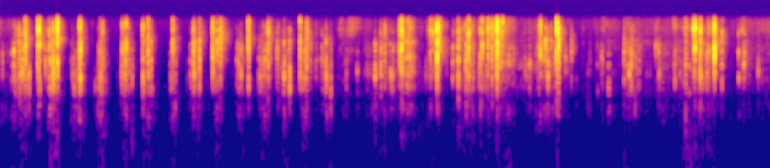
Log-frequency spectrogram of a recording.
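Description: A small, flat yellow foil-laminate sheet mask sachet, sealed and full, is crinkled and scratched with long red nails. It makes a quick run of dry, bright crinkles and scratchy rustles with almost no low end, each burst cutting off sharply.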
